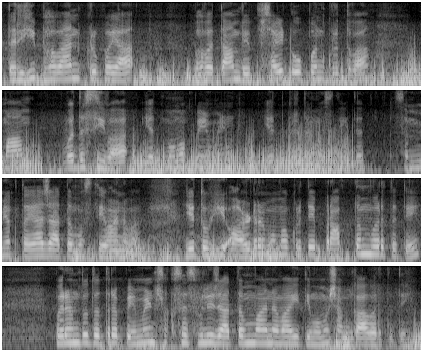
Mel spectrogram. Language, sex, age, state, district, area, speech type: Sanskrit, female, 18-30, Maharashtra, Beed, rural, spontaneous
